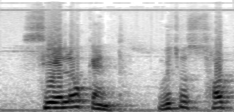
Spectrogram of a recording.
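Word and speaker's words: coelacanth: ए एन टी एच कौन सा silent होता है कोई पता नहीं चल है ना silo Kainth which was thought to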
